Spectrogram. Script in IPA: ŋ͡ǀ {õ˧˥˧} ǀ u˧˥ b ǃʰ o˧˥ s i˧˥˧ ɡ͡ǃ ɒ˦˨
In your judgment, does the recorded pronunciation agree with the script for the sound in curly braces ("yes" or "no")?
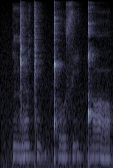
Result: no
